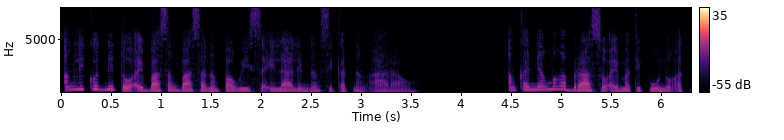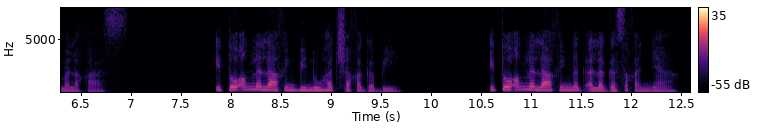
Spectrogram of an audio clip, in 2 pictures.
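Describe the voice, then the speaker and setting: A woman reading a scripted dramatic story in measured, deliberate short phrases. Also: medium pitch, sing-song, a little mellow, dry recording, clean studio sound. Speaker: audiobook narrator.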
